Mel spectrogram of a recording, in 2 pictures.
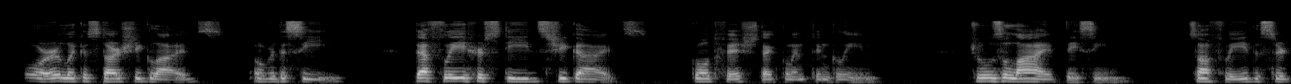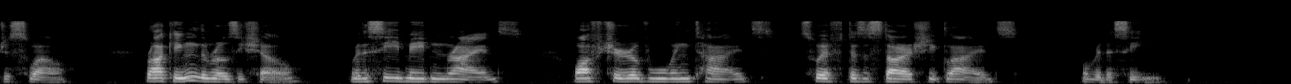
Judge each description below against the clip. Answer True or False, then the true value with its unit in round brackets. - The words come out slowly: True (115 wpm)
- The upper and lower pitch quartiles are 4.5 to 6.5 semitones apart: False (2.9 semitones)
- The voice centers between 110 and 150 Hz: True (135 Hz)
